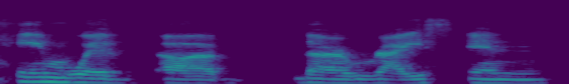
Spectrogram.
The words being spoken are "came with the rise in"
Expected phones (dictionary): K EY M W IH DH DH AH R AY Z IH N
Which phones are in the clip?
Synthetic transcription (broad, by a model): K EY M W IH DH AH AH R AY S IH N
